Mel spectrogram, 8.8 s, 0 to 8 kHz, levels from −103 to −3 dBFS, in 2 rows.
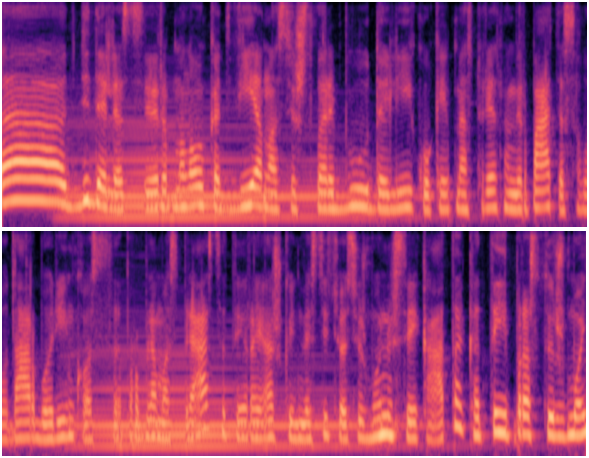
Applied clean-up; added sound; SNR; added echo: none; Bowed string instrument; 11 dB; none.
